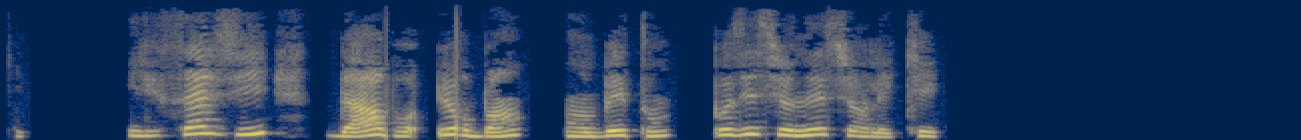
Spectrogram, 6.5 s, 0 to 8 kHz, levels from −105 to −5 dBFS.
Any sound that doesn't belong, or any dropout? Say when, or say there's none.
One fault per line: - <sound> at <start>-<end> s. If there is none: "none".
none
